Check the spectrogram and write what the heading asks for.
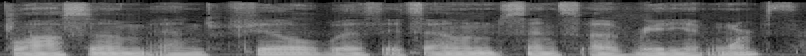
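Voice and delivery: usual speaking voice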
